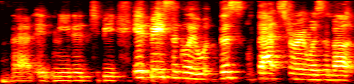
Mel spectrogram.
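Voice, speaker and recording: A loud woman with an American accent and a bright, sharp tone. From Wisconsin. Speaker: newspaper founder and former reporter. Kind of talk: casual interview. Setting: podcast.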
